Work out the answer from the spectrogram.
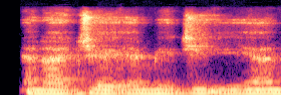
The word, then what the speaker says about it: Nijmegen: The two good questionnaires for hyperventilation are, I'm sure you've heard of these, the Nijmegen questionnaire, Nijmegen, in case you can't pronounce it right, and the self-evaluation of breathing questionnaire by Roselle McCourtney.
